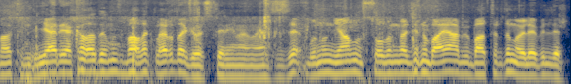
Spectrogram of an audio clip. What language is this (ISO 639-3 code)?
tur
